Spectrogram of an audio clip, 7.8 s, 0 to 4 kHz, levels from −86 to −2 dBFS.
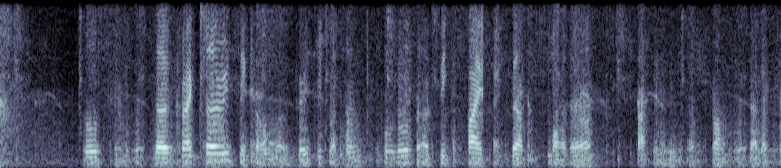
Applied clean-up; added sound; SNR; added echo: neural mask model RNNoise.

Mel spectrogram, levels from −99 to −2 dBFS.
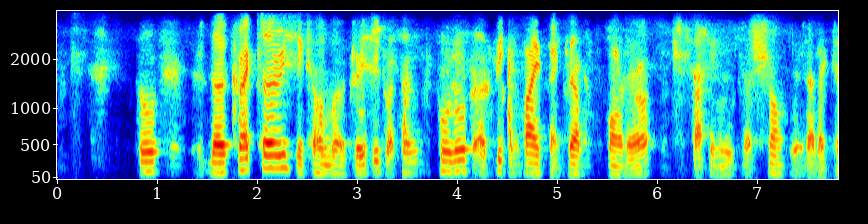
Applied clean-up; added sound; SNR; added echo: neural mask model Resemble Enhance denoiser.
